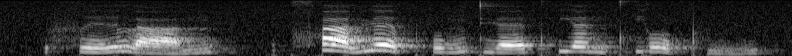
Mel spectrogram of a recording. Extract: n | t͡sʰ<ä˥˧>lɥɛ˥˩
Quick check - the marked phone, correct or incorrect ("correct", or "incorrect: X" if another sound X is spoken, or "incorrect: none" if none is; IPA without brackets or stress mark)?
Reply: correct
